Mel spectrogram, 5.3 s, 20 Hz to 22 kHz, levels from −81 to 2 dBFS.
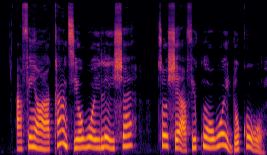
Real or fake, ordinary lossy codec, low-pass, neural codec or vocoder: real; none; none; none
